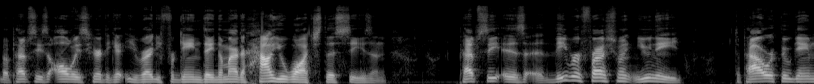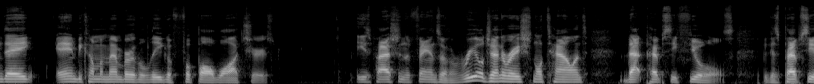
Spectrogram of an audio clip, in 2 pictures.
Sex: male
